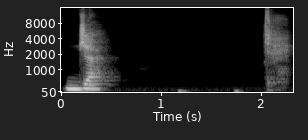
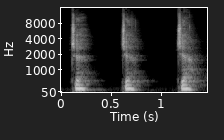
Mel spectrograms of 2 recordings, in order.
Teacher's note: It's louder than the SH sound because you are pushing harder to get that air go forward between a much smaller opening above your tongue. So the place where you will be putting your tongue is right up here.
